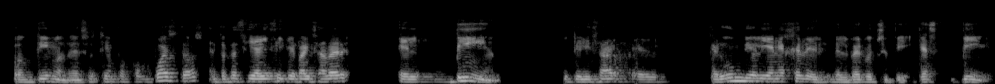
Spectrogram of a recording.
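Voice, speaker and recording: Casting note: Spaniard, male teacher mid-lesson, mid-pitched voice, dry close sound. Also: dry recording. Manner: explanatory, with frequent fillers, restarts and checks like "¿vale?". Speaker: English teacher. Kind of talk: classroom grammar lesson.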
